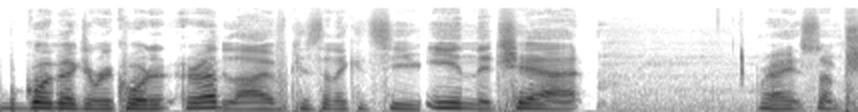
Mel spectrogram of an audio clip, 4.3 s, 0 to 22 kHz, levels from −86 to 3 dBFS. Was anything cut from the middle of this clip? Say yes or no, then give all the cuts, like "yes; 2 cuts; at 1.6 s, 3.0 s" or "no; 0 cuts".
yes; 2 cuts; at 1.1 s, 2.1 s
